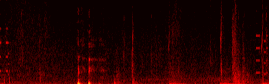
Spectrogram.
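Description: A car door opens and shuts with a click.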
